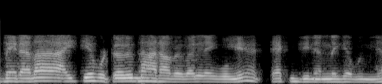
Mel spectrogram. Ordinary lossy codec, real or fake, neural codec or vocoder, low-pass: AAC, 16 kbps; fake; codec, 16 kHz, 0.5 kbps, X-Codec, HuBERT features, trained on general audio; 7.2 kHz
